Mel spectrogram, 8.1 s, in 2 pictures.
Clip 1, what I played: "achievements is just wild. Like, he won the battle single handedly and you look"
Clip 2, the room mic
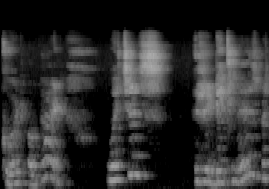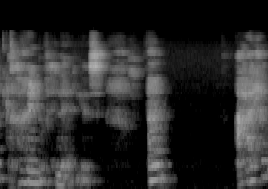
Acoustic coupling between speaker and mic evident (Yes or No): No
